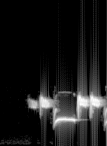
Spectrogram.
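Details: Fragment of varied tit song: high whistled notes dropping to a lower steady whistle, then more high notes, brief and clear.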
